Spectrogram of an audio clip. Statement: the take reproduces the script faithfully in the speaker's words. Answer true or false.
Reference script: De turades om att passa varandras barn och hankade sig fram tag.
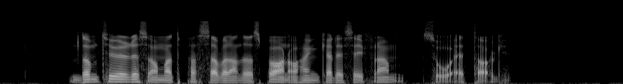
false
